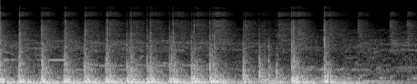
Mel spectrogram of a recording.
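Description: Gendang beleq ensemble: several large Sasak barrel drums beaten with a bare hand on one head and a stick on the other, playing a dense, fast rhythm of strikes.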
